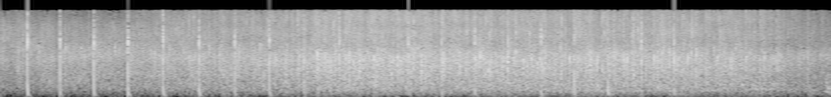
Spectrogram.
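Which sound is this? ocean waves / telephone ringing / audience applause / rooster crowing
audience applause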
